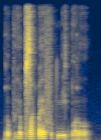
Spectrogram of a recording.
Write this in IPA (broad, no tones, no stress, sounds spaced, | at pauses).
ɾ o p ɦ y p zˤ ɛ k͡p ɛ f ə p nʲ e ɡ͡b ɔ ɾ o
